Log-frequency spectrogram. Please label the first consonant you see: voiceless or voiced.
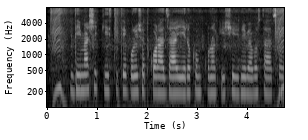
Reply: voiced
